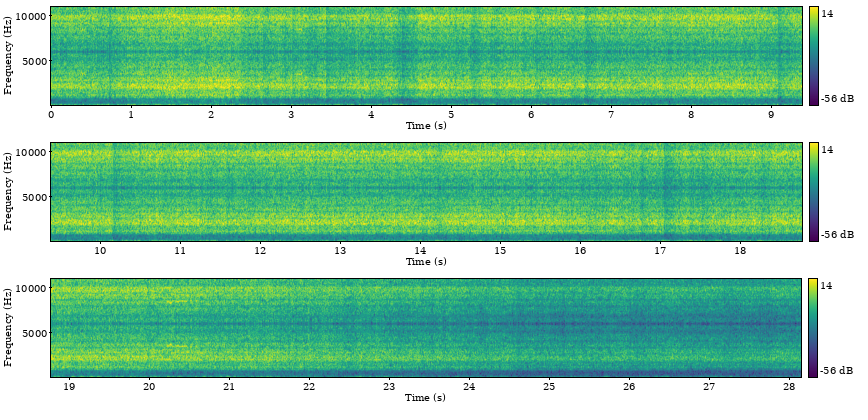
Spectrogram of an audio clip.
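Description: Steady road and wind noise of a car being driven: a low rumble with a hiss over it, gradually getting quieter over the last several seconds.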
